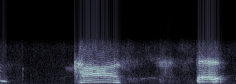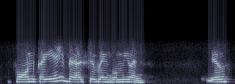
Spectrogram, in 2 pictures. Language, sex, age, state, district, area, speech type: Sindhi, female, 60+, Gujarat, Surat, urban, conversation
